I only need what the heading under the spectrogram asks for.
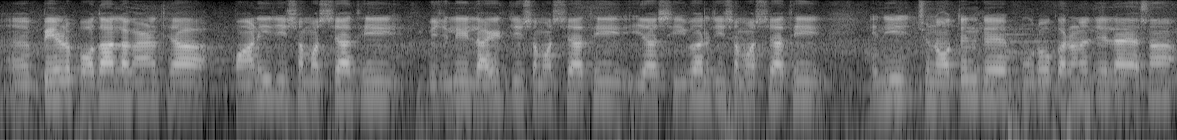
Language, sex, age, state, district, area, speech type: Sindhi, male, 45-60, Uttar Pradesh, Lucknow, rural, spontaneous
